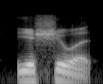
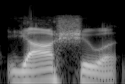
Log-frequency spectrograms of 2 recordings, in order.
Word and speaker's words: Yeshua: But when we just say it in English, Yeshua, not Yahshua, there's no such name that ever existed as Yahshua any more than my name is Makel, okay? – Okay.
